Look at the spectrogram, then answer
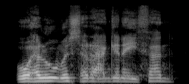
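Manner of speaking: put-on Welsh accent. Imitating a call centre worker from wales answering the phone: imitating a welsh accent. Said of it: "You get someone from Wales".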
